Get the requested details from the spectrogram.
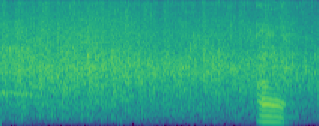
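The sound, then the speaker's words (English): A church audience applauds their pastor in a steady, sustained wash of clapping for about four seconds, and one voice briefly rises above it near the end. “I know y'all clapped once for her, but Paul said, it is good for you to hear this again.”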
